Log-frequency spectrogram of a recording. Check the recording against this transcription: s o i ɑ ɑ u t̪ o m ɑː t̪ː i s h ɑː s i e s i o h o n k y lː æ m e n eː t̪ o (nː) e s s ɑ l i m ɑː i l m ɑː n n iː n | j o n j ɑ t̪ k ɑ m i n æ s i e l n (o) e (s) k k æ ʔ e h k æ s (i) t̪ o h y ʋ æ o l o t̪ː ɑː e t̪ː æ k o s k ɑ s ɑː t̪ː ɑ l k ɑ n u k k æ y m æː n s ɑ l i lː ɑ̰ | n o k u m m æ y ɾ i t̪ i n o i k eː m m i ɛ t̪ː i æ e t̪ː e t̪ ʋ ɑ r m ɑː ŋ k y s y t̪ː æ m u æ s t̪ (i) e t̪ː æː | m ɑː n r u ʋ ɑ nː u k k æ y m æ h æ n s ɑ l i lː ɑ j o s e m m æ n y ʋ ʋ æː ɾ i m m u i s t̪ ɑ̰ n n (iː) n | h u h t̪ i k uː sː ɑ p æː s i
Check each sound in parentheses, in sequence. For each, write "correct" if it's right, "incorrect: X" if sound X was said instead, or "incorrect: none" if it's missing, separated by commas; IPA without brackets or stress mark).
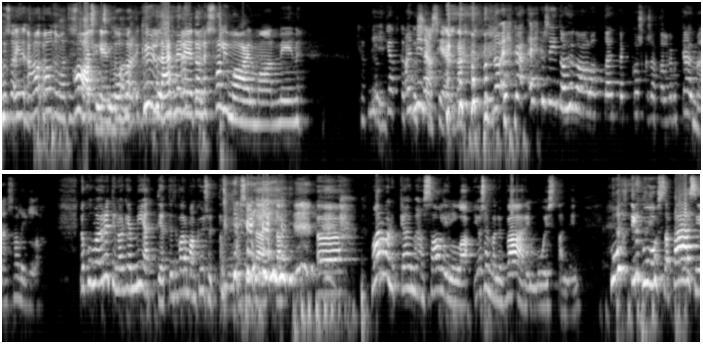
correct, correct, incorrect: h, incorrect: iː, incorrect: æ, incorrect: i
